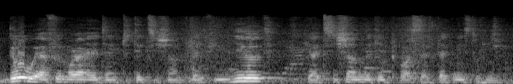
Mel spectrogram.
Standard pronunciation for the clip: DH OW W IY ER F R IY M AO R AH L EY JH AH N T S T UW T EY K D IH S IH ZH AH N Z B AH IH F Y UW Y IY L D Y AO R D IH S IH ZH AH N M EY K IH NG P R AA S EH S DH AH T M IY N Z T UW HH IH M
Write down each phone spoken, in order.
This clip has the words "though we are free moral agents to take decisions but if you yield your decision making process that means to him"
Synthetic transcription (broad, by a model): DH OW W IY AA F R IY M AO R AH L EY JH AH N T T UW T EY K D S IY SH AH N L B IH F Y UW Y IY L D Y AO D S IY SH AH N M EY K IH NG P R AA S EH S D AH T M IY N S T UW HH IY M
